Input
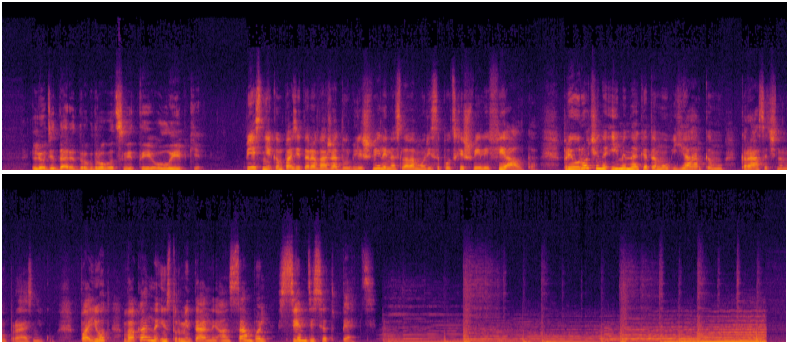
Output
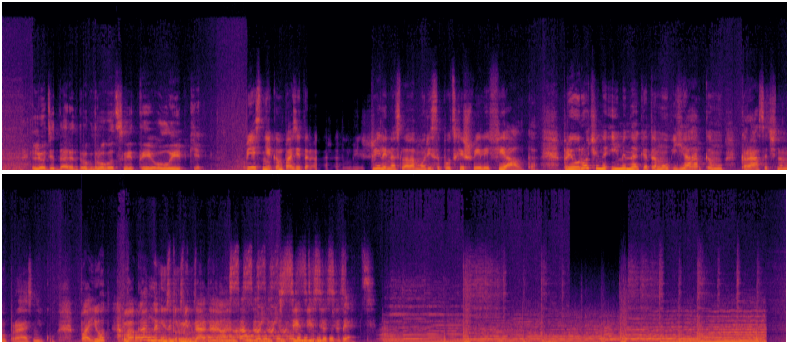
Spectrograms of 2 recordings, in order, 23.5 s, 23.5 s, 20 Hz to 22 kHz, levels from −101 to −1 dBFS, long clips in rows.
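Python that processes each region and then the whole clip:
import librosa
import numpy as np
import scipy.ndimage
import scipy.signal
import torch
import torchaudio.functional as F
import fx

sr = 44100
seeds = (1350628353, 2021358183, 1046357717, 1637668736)

y = fx.chain(x, sr, fx.low_shelf(hz=500.0, db=4.5),
    fx.level_steps(step_db=10),
    fx.transient(attack_db=-5, sustain_db=2), at=(0.77, 1.49))
y = fx.chain(y, sr, fx.lowpass(hz=6000.0, slope=12),
    fx.over_compress(threshold_db=-37.0, ratio=-1.0),
    fx.gate_flip(shuts_db=-28.0, range_db=-34), at=(4.57, 5.54))
y = fx.chain(y, sr, fx.echo_alternate(ms=100, hz=960.0, feedback_pct=61, wet_db=-3.0),
    fx.band_squash(depth_pct=100), at=(13.5, 16.93))
y = fx.chain(y, sr, fx.air_absorb(metres=97.0),
    fx.doppler_dist(depth_ms=0.42), at=(20.28, 21.16))
y = fx.transient(y, sr, attack_db=-8, sustain_db=-4)
y = fx.band_squash(y, sr, depth_pct=70)
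y = F.gain(torch.from_numpy(y), -4.5).numpy()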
